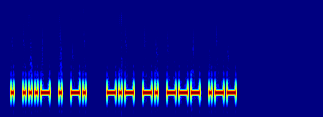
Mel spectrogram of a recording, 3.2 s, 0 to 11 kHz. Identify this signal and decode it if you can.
Morse code, heard as a keyed tone, about 46 wpm, 700 Hz. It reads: EVEN KNOW
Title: Speed-Racing - Sets of 5 Words 40wpm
